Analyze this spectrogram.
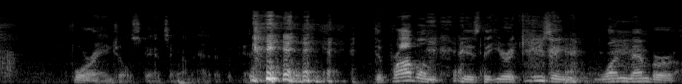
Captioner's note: laughter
